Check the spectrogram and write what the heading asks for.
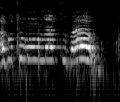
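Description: A child singing a wordless tune: one held note, then a louder note that swoops up and back down near the end.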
